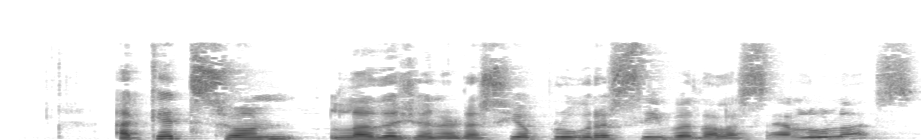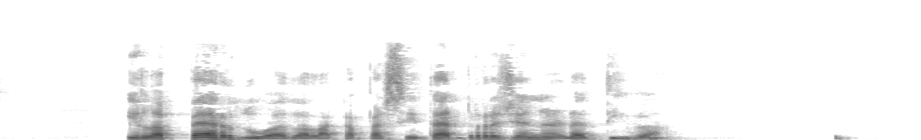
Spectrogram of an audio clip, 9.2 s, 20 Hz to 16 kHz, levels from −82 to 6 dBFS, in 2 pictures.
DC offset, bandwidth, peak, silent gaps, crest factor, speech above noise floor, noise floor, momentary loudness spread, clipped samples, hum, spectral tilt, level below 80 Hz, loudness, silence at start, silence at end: under 0.1%; 11.5 kHz; -6 dBFS; none; 24 dB; 56 dB; -84 dBFS; 11 LU; under 0.1%; none; -4 dB/octave; -84 dBFS; -28 LUFS; 0.6 s; 0.4 s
